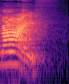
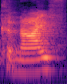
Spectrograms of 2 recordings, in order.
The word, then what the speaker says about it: knife: not Kenny it's me but like knife knife it is yeah I'm always saying conniff because this guy on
